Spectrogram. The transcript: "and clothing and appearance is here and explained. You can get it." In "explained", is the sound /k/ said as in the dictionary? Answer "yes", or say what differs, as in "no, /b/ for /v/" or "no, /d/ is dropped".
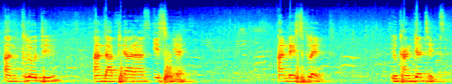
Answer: no, /k/ is dropped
